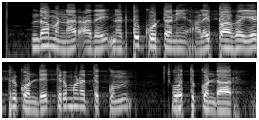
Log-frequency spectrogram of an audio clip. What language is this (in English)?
Tamil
